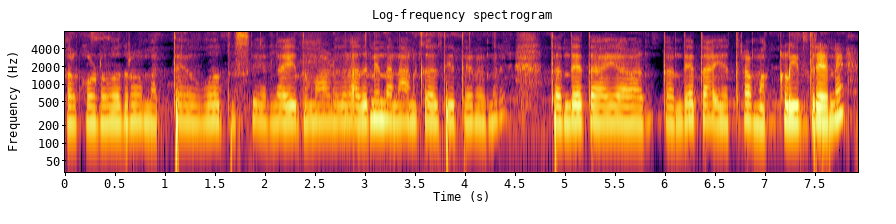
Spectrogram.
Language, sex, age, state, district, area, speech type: Kannada, female, 45-60, Karnataka, Bangalore Rural, rural, spontaneous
